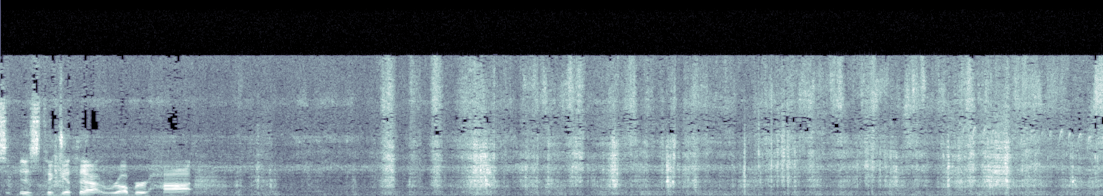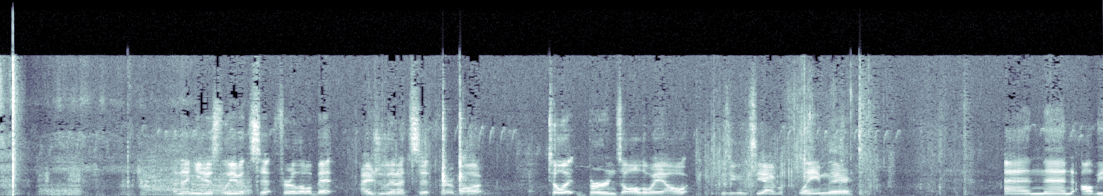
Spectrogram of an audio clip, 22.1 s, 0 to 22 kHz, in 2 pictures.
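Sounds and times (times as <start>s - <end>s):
torch flame hissing: 0.0s - 16.6s
burning rubber crackling: 0.0s - 21.2s
sharp snap: 11.1s - 11.4s.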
